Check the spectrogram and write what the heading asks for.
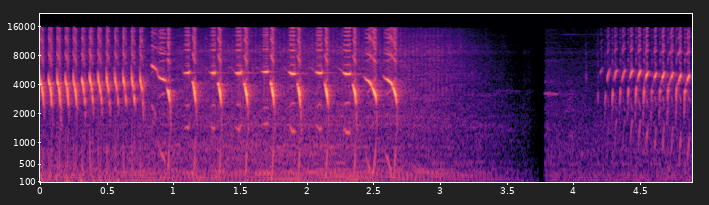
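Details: Lure song of a white canary, used to get other canaries singing: rapid high trill, then a series of sharp downward-slurred notes repeated roughly every quarter second, a brief pause near silence, then another fast trill begins.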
